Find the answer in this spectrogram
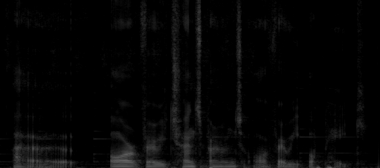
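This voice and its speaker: A man with a French accent speaks at a fairly slow pace. His pitch is very deep and low, with fairly even intonation. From France. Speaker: digital artist. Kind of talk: tutorial. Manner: hesitant, many fillers.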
